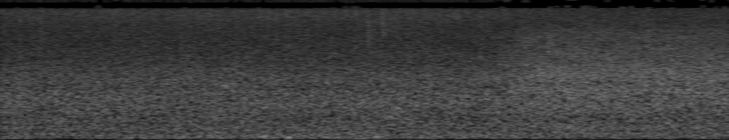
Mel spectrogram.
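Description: Heavy rain falling steadily, a dense even hiss that grows a little louder about four seconds in.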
